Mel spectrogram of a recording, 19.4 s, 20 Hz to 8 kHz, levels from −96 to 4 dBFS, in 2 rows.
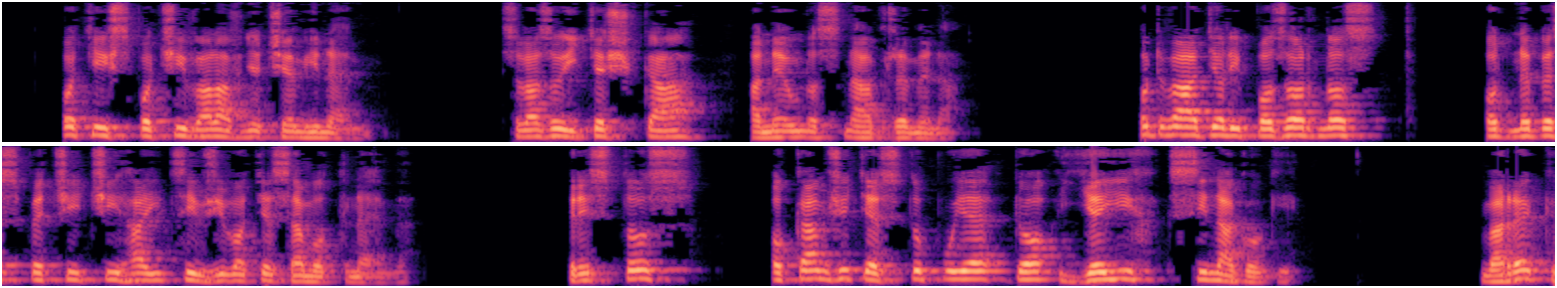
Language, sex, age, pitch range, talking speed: Czech, male, 50-69, 125-165 Hz, 75 wpm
